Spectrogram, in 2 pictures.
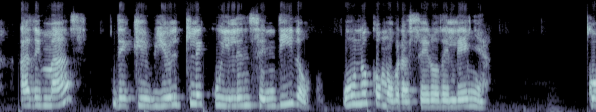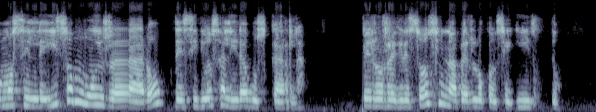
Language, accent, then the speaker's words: Spanish; San Rafael, State of Mexico, Mexico; Allá en San Rafael, yo soy de San Rafael, viví antes de que me casara, muchos años allá.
